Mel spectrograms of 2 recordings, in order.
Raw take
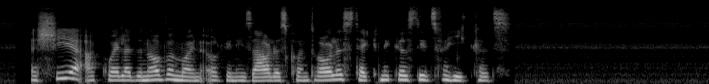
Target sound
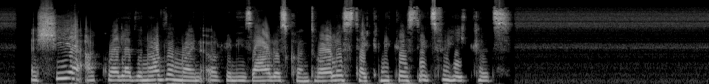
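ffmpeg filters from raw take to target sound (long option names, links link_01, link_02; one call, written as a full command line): ffmpeg -i in.wav -filter_complex "[0:a]aeval=exprs='0.299*(cos(1*acos(clip(val(0)/0.299,-1,1)))-cos(1*PI/2))+0.15*(cos(5*acos(clip(val(0)/0.299,-1,1)))-cos(5*PI/2))+0.0473*(cos(6*acos(clip(val(0)/0.299,-1,1)))-cos(6*PI/2))+0.0119*(cos(8*acos(clip(val(0)/0.299,-1,1)))-cos(8*PI/2))':channel_layout=same,crystalizer=i=5:c=0,asettb=1/sr,asplit=3[link_01][link_02][link_03];[link_01]atrim=end=2.904[link_04];[link_02]atrim=start=2.9:end=4.22,asetpts=PTS-STARTPTS,afade=type=in:duration=0.004:curve=qsin,afade=type=out:start_time=1.316:duration=0.004:curve=qsin,afreqshift=-30[link_05];[link_03]atrim=start=4.216[link_06];[link_04][link_05]acrossfade=duration=0.004:curve1=hsin:curve2=qsin[link_07];[link_07][link_06]acrossfade=duration=0.004:curve1=qsin:curve2=hsin,volume=-9dB" out.wav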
